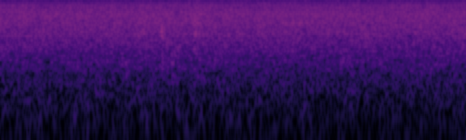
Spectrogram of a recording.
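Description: Steady hiss of background noise with no distinct sounds: the recording's room tone between lines of dialogue.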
